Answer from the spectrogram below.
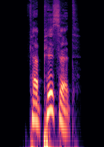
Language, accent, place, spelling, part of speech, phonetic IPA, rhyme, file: German, Germany, Berlin, verpisset, verb, [fɛɐ̯ˈpɪsət], -ɪsət, De-verpisset.ogg
- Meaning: second-person plural subjunctive I of verpissen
